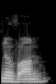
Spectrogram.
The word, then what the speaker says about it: Nuvon: Is that how you pronounce it? Yes, it's Nuvon.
